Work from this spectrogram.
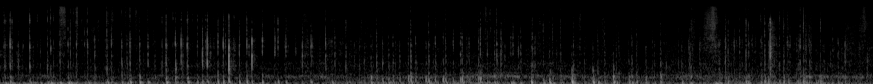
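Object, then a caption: Plastic lotion pump bottle. Fingertips and nails tap rapidly on a large white plastic lotion pump bottle, held both upright and sideways. The result is a dense, continuous patter of short, dry taps with a hollow low thump under bright clicky edges, each dying away almost at once.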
